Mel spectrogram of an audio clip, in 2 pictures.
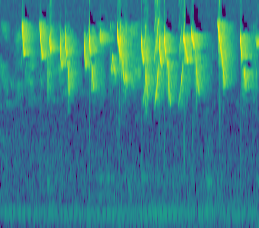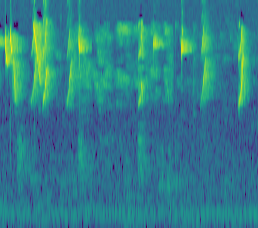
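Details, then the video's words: Busy, overlapping high chirps from a pair of saffron finches for the first five seconds, then thinning to single spaced notes toward the end; faint low hum behind. "Casal de Canário da Terra Bom Para Foguear"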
